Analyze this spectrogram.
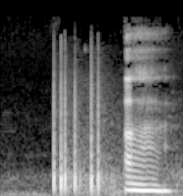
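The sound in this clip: Fireworks set off outdoors on a hot night burst in a rapid cluster of sharp, loud pops and crackles, each fading quickly.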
